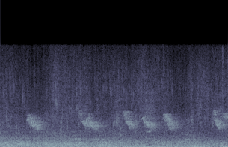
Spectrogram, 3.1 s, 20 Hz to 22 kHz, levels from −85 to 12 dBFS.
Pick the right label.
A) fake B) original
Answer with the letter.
B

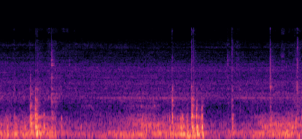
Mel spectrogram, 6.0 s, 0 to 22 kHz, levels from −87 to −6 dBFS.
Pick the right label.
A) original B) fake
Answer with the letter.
A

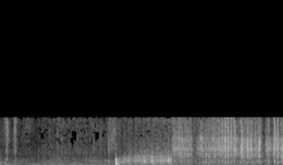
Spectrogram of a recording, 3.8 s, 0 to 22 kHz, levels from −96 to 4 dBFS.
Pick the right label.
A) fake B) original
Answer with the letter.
B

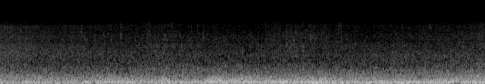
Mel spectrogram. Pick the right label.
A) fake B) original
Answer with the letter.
B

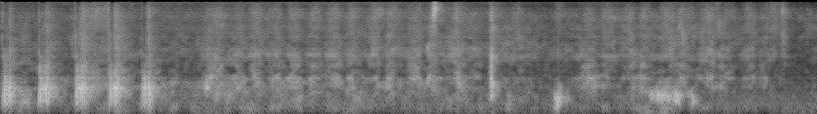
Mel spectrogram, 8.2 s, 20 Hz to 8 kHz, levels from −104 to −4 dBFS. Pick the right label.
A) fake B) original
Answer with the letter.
A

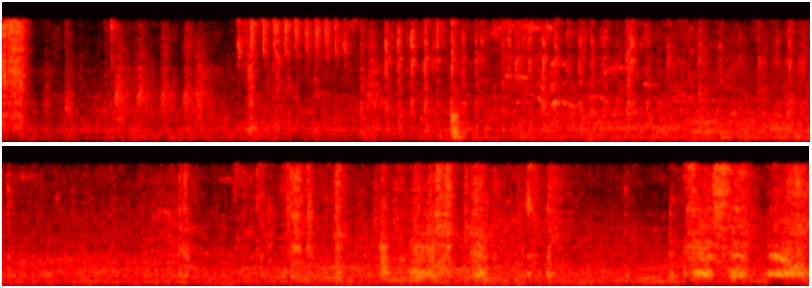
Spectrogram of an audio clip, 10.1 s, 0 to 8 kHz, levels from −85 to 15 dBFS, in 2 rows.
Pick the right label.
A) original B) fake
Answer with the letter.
A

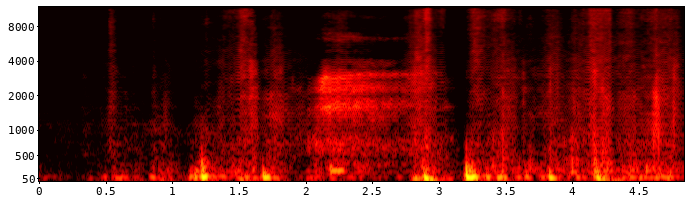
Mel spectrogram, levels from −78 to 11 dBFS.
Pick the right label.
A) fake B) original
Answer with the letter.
A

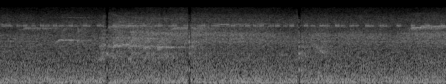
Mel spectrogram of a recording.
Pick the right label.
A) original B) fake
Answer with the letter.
B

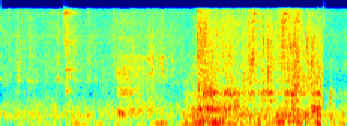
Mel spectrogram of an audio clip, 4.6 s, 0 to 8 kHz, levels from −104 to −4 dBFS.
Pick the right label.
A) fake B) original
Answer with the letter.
B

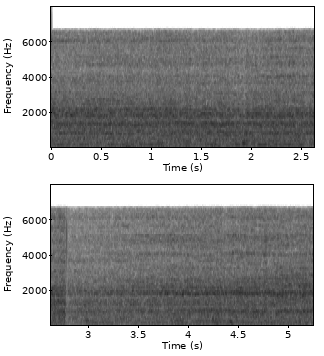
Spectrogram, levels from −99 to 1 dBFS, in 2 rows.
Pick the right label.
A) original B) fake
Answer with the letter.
A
